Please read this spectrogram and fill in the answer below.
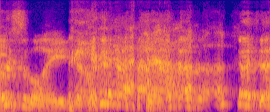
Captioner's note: laughs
